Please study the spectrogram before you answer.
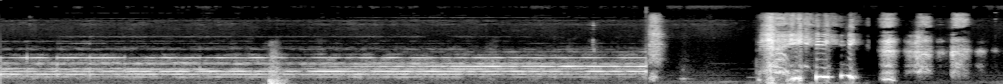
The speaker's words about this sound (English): Uh, that's the furnace just kicked in. Is it loud? Kind of. Kind of. I could shut it off when we do the actual podcast so it doesn't kick on for it right there.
